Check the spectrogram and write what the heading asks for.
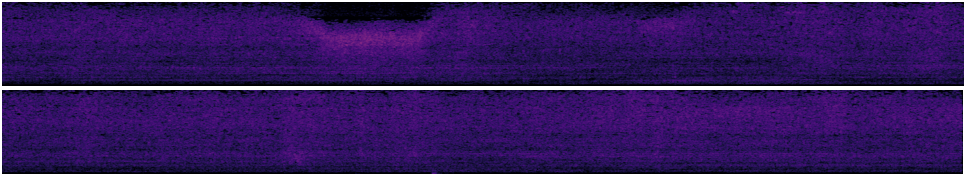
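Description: Handheld hair dryer blowing steadily, an even rushing hiss with a faint motor whine. A single short knock about fourteen seconds in.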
